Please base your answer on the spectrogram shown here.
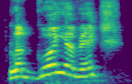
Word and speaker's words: Blagojevich: And we have former Governor Rod Blagojevich.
